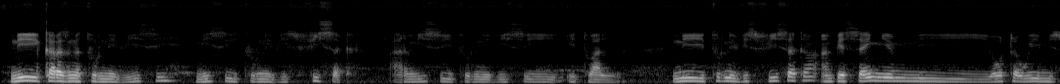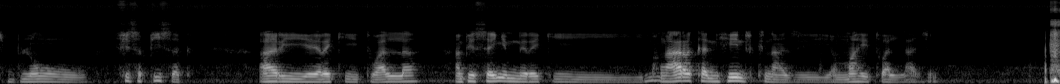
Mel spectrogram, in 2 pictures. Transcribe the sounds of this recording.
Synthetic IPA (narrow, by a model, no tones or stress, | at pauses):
nikaɾazanət̪uɾnevisimisit̪ʰuɾnevisi̥fisakə̥ | a̰ɾimisit̪ʰuɾnevisiet̪walinə | nit̪uɾnevisi̥fisakəã̰mpesajɲaminioʈ͡ʂəwemisi̥blɔ̃ | fisapisakə̥ | aɾiɾejkʰiet̪ualinə | ãmpesajɲaminiɾejki | maŋaɾakəniheɳɖ͡ʐikʲinazia̰mmaɦet̪ualina̰zḭn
